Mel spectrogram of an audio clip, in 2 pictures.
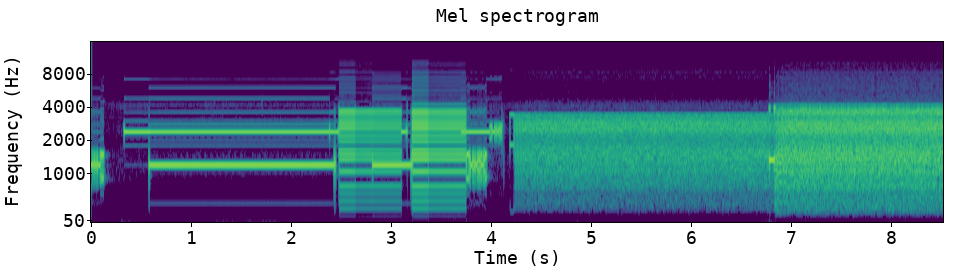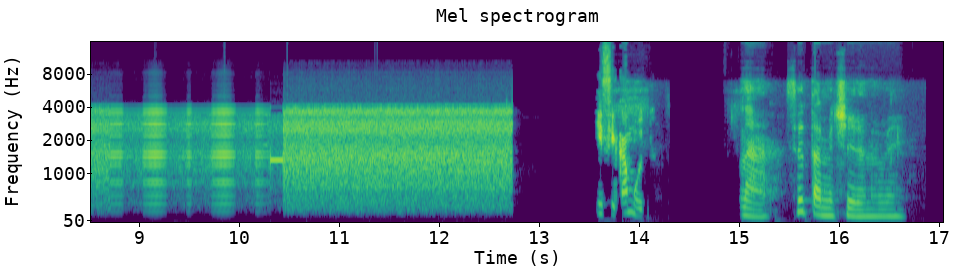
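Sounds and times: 
shrill digital beeps over a phone line: 0.0s - 4.3s, 8.8s - 10.6s
long hissing screeching static on a phone line: 2.5s - 12.8s
speech: 3.2s - 3.4s, 13.6s - 14.2s, 15.0s - 16.7s.

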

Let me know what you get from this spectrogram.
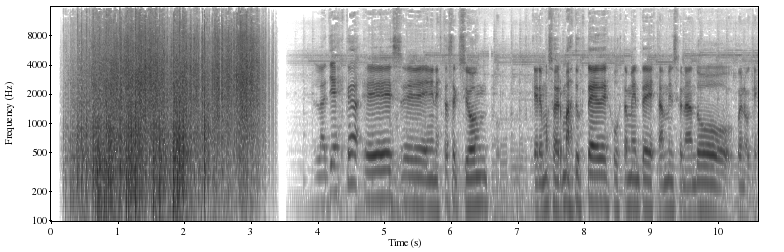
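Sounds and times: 
fireworks crackling and popping with sharp bangs: 0.1s - 3.4s
speech: 4.0s - 10.6s.

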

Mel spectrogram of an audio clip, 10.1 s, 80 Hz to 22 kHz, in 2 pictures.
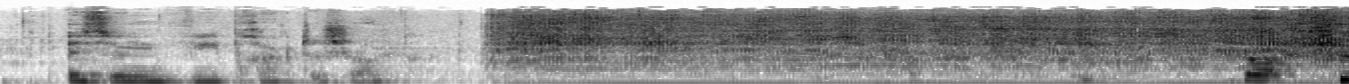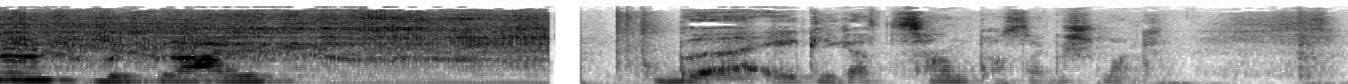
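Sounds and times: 
speech: 0.2s - 1.6s, 4.6s - 6.3s, 7.5s - 9.8s
electric toothbrush buzzing: 1.8s - 7.2s.

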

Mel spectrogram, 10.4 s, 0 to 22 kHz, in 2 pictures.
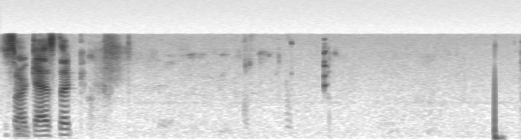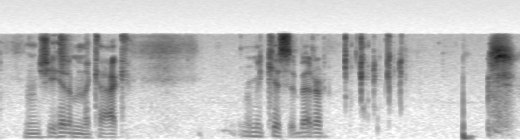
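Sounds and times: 
speech: 0.1s - 1.2s, 5.5s - 6.6s, 7.6s - 8.6s, 10.1s - 10.4s
wet mouth clicks: 8.6s - 9.3s.

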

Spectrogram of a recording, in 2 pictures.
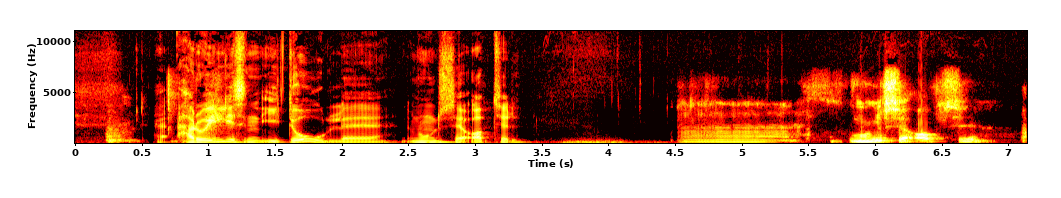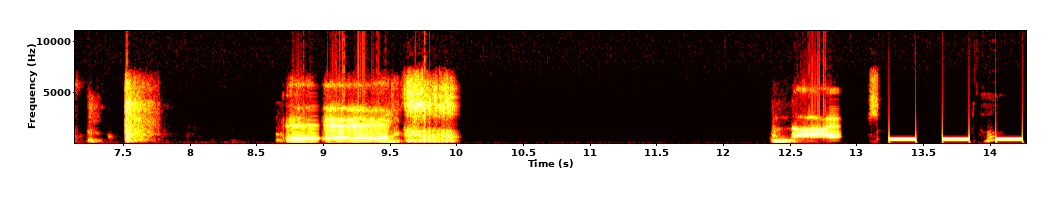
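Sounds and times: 
speech: 0.8s - 3.5s, 6.0s - 7.2s, 8.7s - 9.9s
phone line busy-style tone signalling a cut-off call: 13.2s - 14.2s.

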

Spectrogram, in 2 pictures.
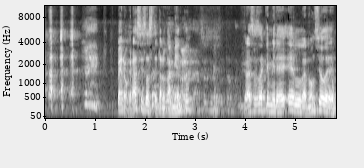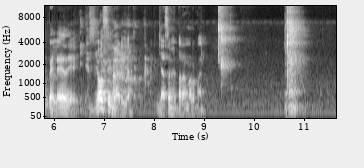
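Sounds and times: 
laughter: 0.0s - 1.3s, 2.0s - 4.0s, 6.5s - 8.1s
speech: 1.5s - 9.1s
beer can snapping open with a pop and fizzing hiss: 9.3s - 9.6s.

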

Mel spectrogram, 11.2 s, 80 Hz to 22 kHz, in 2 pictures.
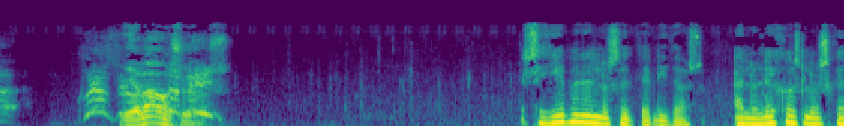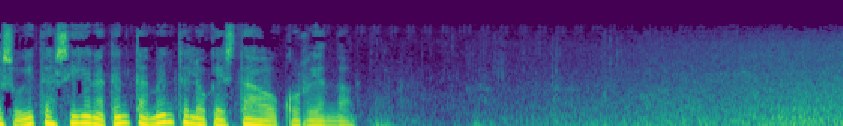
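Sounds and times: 
speech: 0.7s - 1.6s, 3.5s - 8.3s
wind noise: 1.4s - 11.2s
sea waves washing against a beach: 8.3s - 11.2s.

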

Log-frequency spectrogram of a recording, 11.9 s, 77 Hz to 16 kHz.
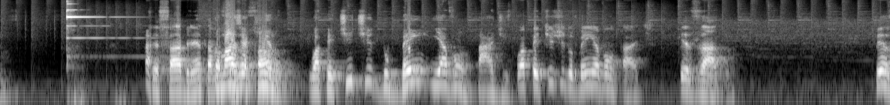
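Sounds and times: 
small bell struck once: 0.9s - 2.2s
speech: 1.9s - 9.9s, 11.7s - 11.8s.

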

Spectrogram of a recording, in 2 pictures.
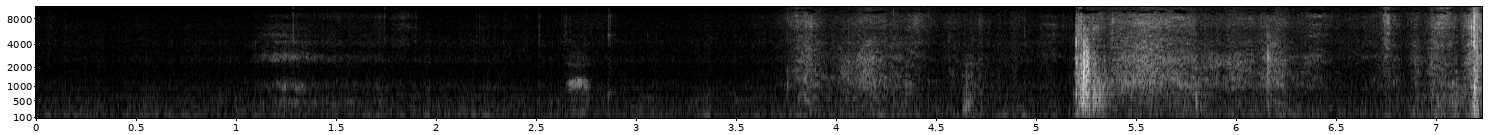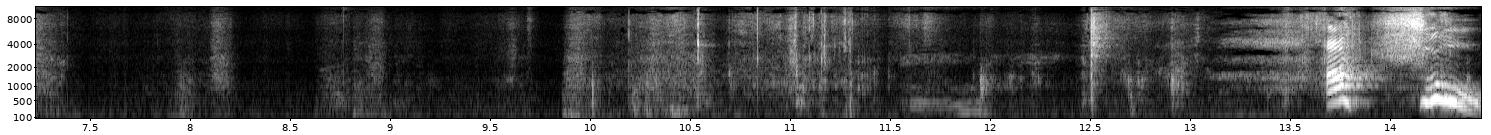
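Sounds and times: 
small shuffling sounds: 3.6s - 13.7s
loud voiced sneeze: 13.8s - 14.2s.

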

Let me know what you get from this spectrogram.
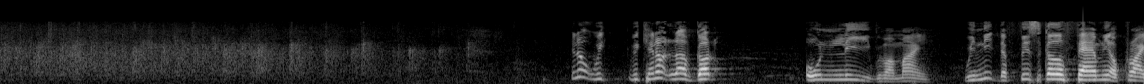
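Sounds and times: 
large audience clapping: 0.0s - 4.9s
scattered individual claps: 0.0s - 4.9s
speech: 5.8s - 7.3s, 8.0s - 11.4s.

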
